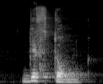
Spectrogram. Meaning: diphthong (a complex vowel sound)
- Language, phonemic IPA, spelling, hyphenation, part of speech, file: Dutch, /ˈdɪf.tɔŋ/, diftong, dif‧tong, noun, Nl-diftong.ogg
